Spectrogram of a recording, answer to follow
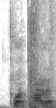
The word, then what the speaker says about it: Tuatara: So that's what it is, this characteristic Tuatara.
